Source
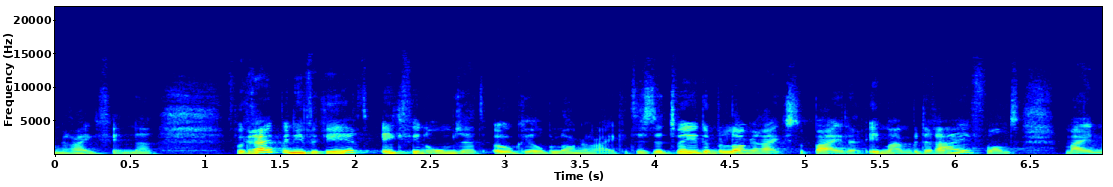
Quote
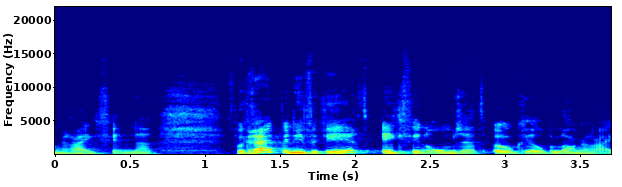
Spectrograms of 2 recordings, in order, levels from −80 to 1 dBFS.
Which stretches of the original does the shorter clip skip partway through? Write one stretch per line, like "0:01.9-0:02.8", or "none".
none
